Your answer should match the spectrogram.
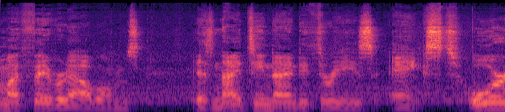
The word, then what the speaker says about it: Angst: favorite albums is 1993's angst or if you want want to use the German pronunciation it's anst um what do you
